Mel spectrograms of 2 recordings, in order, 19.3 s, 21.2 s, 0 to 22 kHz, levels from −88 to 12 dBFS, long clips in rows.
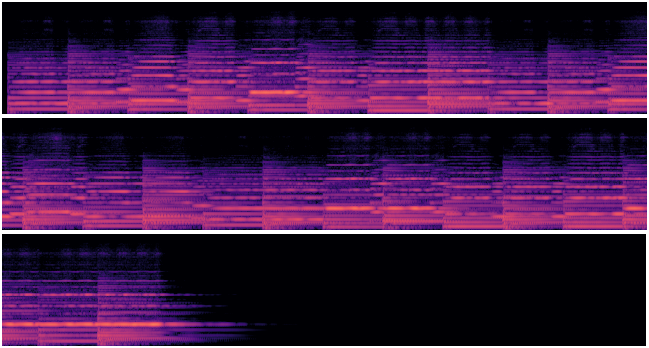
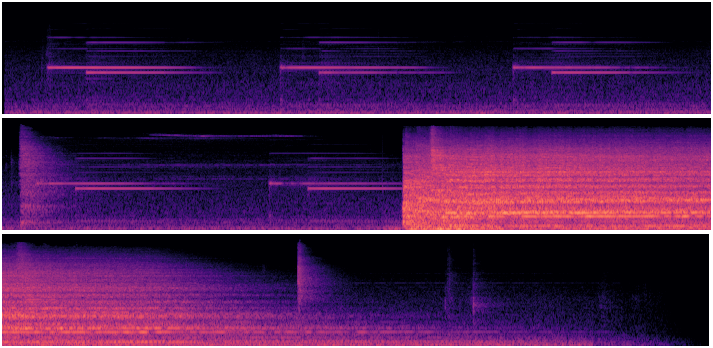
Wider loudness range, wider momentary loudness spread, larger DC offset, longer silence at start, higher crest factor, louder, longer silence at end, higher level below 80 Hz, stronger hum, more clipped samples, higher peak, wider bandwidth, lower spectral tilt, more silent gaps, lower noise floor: second, 3 LU vs 26 LU; second, 7 LU vs 27 LU; neither; second, 0.05 s vs 0.45 s; second, 14 dB vs 20 dB; second, -27 LUFS vs -14 LUFS; first, 4.5 s vs 1.35 s; second, -60 dBFS vs -34 dBFS; neither; neither; second, -12 dBFS vs 0 dBFS; second, 13 kHz vs 16 kHz; first, -6.5 dB/octave vs -3.5 dB/octave; neither; first, under -90 dBFS vs -67 dBFS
